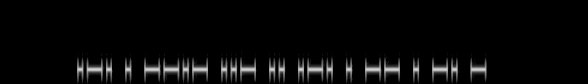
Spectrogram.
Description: Morse code, heard as a keyed tone, about 25 wpm, 700 Hz. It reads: REQUIREMENT
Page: morse-code-ninja-practice-25wpm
